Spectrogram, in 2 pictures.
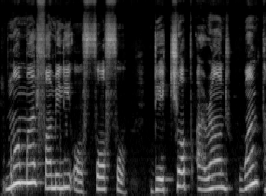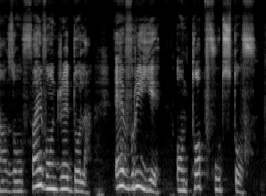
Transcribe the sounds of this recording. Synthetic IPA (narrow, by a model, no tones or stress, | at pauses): nɔmalfamiliʔɔvfɔfɔ | det͡ʃɔpaɹãʊ̃ndwãntaʊzɔ̃nfaɪvhɔ̃ndɹɛdːɔla | ɛvɾijia | ɔ̃ntɔpfudstɔf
